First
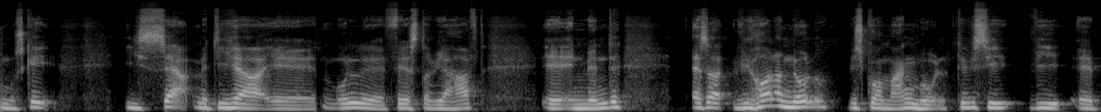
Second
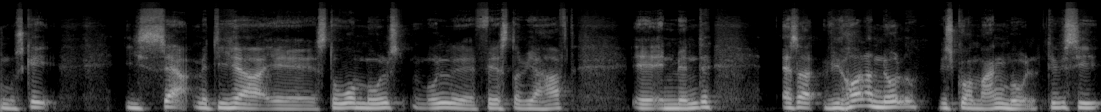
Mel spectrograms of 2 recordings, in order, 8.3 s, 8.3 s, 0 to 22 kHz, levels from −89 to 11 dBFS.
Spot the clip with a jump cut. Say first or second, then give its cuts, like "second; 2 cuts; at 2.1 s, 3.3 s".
first; 1 cut; at 2.4 s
